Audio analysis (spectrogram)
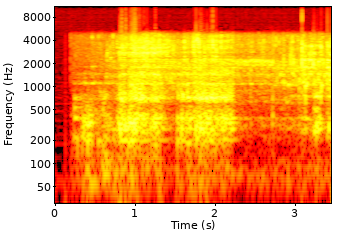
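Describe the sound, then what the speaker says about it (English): Simulated toilet flush in a gaming context, with a loud, steady rushing gush of water that surges and then tapers slightly, heard alone without talking. "It can even simulate a toilet flushing."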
